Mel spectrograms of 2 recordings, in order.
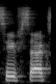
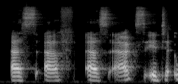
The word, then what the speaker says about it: SFSX: So safe sex, which you can pronounce it out loud as safe sex, or you can pronounce SFSX.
